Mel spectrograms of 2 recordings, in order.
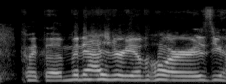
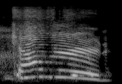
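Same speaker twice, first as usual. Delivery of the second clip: mock taunt; 8 semitones higher, 4 dB louder than usual. Mock insult at other player.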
